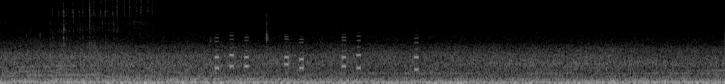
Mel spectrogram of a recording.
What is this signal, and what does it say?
DTMF, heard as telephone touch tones, dialled by machine, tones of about 40 ms, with street noise. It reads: 598 04 86 2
